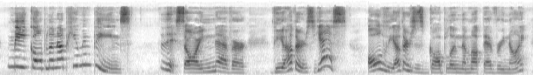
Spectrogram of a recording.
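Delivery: lightly voiced giant, earnest and a bit indignant; big friendly giant protesting his innocence. Giant telling Sophie he eats no one, lightly voiced earnest giant.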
